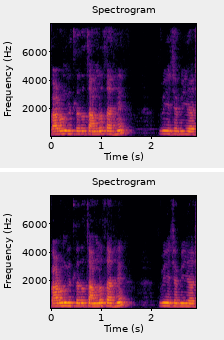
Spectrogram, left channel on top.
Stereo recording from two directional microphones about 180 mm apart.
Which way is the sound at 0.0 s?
45° right (ahead or behind).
